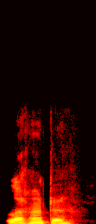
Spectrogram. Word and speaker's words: La Junta: La Junta.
